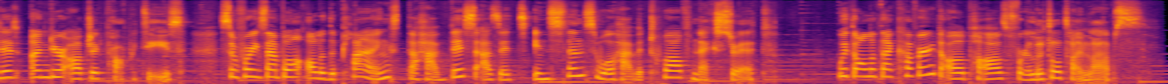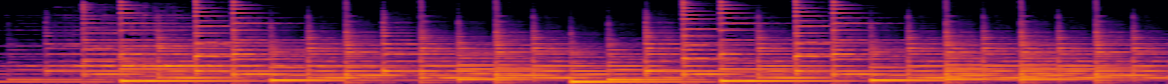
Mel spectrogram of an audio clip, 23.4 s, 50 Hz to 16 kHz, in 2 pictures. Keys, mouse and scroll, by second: 0.6 click, 11.6 middle click, 11.8 scroll up 1, 11.9 click, 12.4 shift+click, 12.6 shift+click, 12.8 alt+d, 13.3 g, 14.0 r, 14.7-15.2 middle drag, 15.2 g, 15.6 shift+middle click, 15.7 scroll down 2, 15.8 middle click, 16.3 m, 17.1 click, 17.6 click, 17.7 scroll up 3, 17.8 shift+middle click, 18.0 click, 18.1 g, 19.1 g, 19.4 click, 19.5 scroll down 4, 19.6-20.2 scroll up 4, 19.8-20.2 shift+middle drag, 20.2 click, 20.3 scroll down 1, 20.5 shift+d, 21.0 scroll up 1, 21.2 ctrl+m, 21.3 click, 21.8 shift+click, 21.9 shift+click, 22.1 alt+d, 22.9 r.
